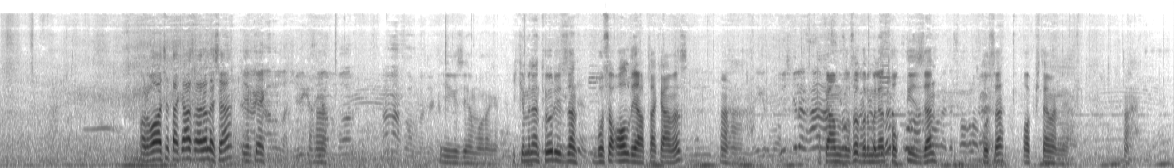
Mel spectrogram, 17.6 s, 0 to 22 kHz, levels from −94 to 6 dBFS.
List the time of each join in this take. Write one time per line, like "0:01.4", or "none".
0:01.8
0:07.6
